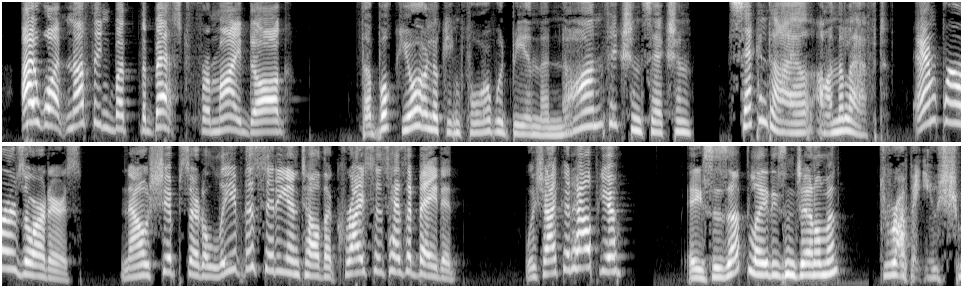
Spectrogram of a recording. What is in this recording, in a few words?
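US English, Cartoon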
